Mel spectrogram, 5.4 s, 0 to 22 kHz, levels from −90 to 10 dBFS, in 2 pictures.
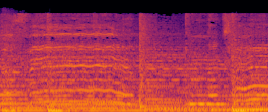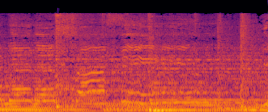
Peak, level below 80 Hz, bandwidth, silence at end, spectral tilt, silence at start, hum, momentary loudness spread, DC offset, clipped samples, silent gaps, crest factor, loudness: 0 dBFS; -20 dBFS; 14 kHz; 0 s; -4.5 dB/octave; 0 s; none; 4 LU; under 0.1%; under 0.1%; none; 12 dB; -13 LUFS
